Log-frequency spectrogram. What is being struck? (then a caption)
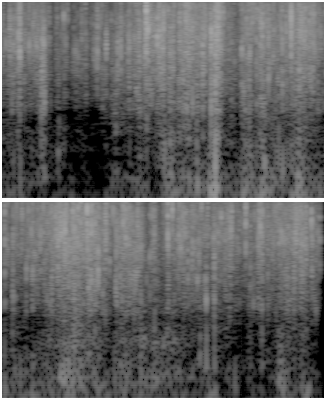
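Thin clear plastic sheet. A thin, clear, textured plastic crinkle packaging sheet is folded and held in both hands while fingertips crinkle and squeeze it, moving it from one side of the microphone to the other. A dense, continuous crackling and crunching fills the clip, bright on top with a low, handling-like rumble underneath. A few sharper, louder crackles stand out near the middle.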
